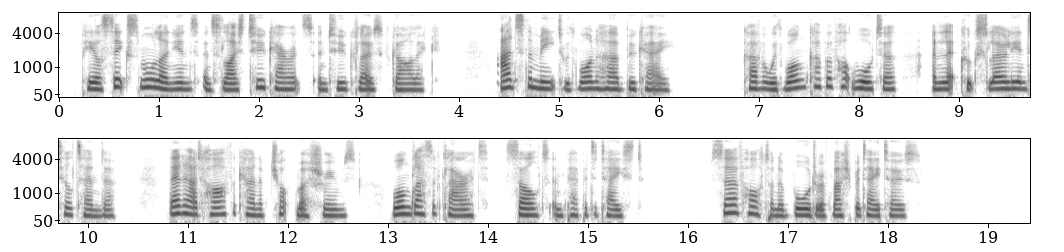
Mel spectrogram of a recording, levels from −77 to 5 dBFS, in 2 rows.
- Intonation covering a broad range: No, average, 2.8 semitones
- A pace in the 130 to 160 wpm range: No, average, 180 wpm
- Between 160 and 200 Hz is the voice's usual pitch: Yes, high, 190 Hz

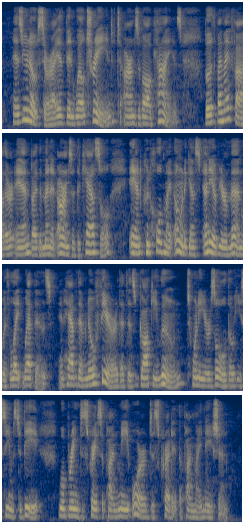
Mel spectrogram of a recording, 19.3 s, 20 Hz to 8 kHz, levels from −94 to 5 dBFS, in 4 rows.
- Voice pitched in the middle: Yes, medium, 165 Hz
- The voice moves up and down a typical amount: Yes, average, 3.8 semitones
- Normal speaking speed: No, fast, 210 wpm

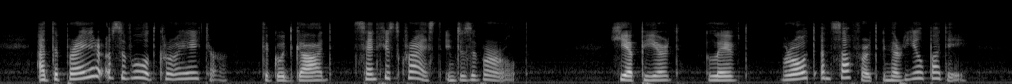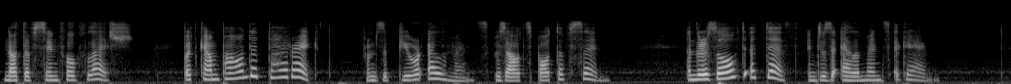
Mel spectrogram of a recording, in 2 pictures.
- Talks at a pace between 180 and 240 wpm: No, average, 145 wpm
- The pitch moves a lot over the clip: Yes, wide, 5.9 semitones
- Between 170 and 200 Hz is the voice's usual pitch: No, high, 215 Hz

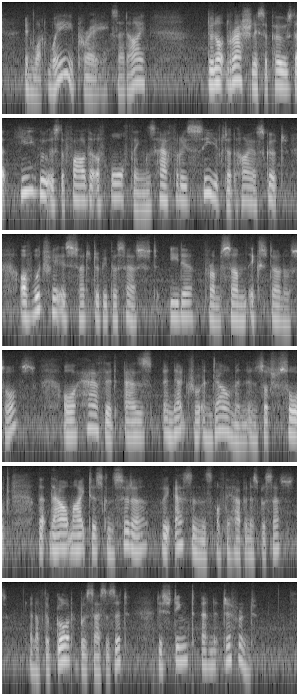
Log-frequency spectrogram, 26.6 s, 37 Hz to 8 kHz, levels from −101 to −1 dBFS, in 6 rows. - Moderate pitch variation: Yes, average, 4.4 semitones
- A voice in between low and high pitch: Yes, medium, 145 Hz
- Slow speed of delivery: No, average, 150 wpm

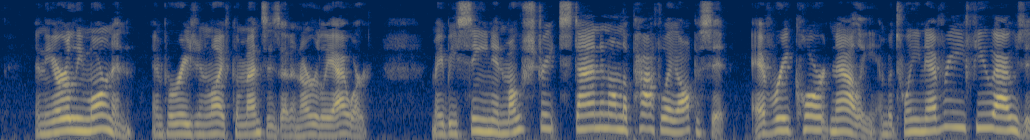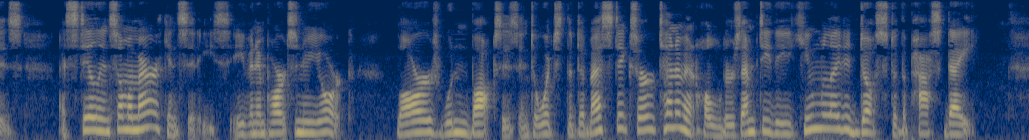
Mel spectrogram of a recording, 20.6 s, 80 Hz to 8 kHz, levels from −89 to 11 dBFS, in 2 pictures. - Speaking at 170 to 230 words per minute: Yes, average, 175 wpm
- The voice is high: Yes, high, 200 Hz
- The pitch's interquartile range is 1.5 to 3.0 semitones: No, average, 5.1 semitones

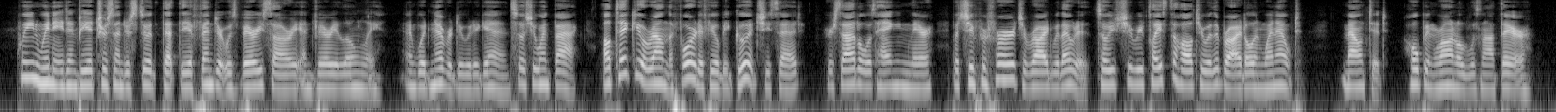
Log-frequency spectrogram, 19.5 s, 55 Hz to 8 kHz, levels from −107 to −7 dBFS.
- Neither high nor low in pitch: Yes, medium, 170 Hz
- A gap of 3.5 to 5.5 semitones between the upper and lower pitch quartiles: No, average, 3.0 semitones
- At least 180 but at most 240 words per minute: Yes, average, 200 wpm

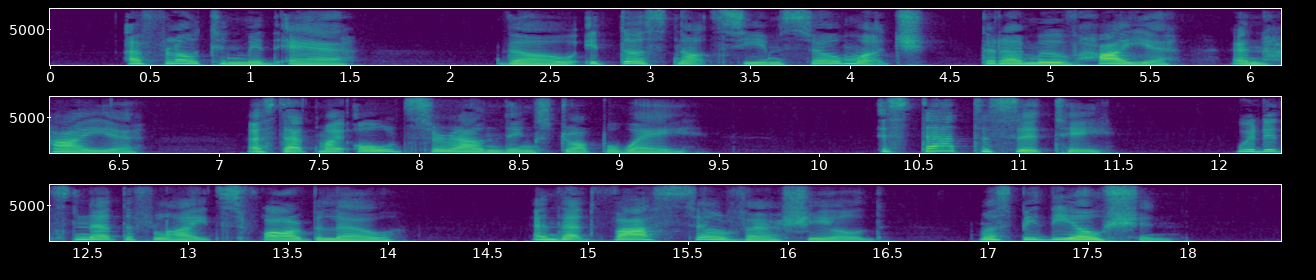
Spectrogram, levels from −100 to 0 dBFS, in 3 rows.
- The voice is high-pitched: Yes, high, 210 Hz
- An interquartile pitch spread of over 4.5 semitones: No, average, 3.7 semitones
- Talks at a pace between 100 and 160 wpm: Yes, average, 145 wpm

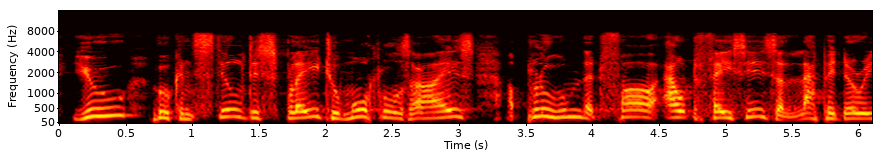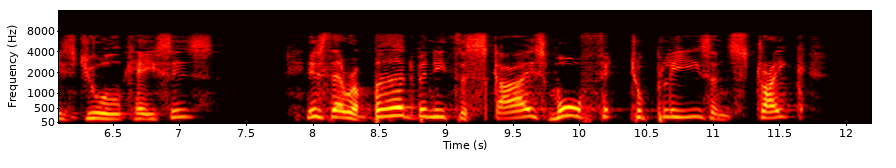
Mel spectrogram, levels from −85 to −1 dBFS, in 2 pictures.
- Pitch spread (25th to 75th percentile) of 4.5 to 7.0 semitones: No, average, 4.0 semitones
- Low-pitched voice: No, high, 215 Hz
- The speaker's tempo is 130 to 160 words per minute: Yes, average, 150 wpm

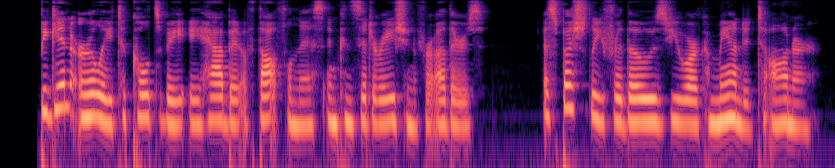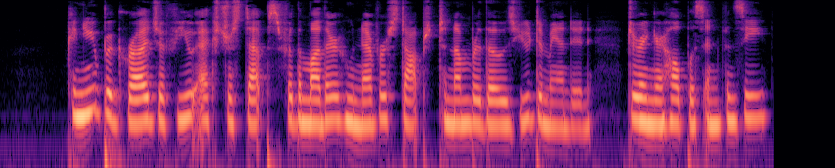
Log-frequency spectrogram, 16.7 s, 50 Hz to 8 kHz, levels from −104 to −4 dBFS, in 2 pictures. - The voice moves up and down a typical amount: No, narrow, 2.1 semitones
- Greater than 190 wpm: No, average, 150 wpm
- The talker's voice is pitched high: Yes, high, 200 Hz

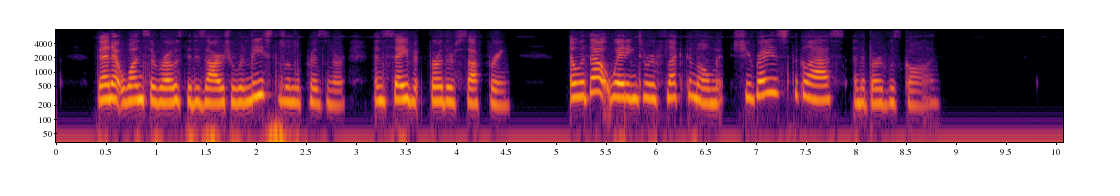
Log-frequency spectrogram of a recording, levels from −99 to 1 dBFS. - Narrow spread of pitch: No, average, 4.2 semitones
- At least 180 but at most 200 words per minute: Yes, average, 190 wpm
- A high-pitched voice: Yes, high, 245 Hz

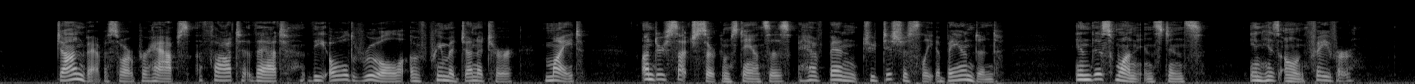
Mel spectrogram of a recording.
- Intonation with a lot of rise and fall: Yes, wide, 6.3 semitones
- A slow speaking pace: Yes, slow, 110 wpm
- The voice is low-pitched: No, medium, 170 Hz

